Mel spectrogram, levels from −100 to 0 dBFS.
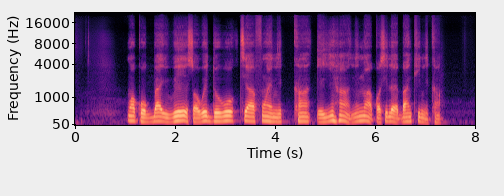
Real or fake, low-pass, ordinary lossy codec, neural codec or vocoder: fake; none; none; autoencoder, 48 kHz, 32 numbers a frame, DAC-VAE, trained on Japanese speech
